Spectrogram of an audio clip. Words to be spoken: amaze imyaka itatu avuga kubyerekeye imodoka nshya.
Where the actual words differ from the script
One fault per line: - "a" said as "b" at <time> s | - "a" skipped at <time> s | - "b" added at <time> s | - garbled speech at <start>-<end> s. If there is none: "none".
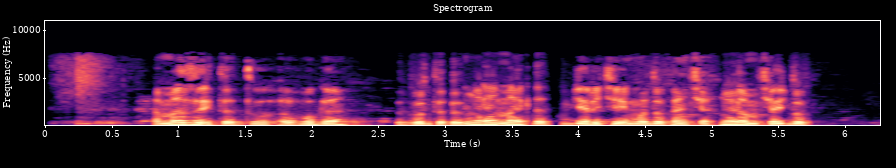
- "imyaka" skipped at 1.2 s
- garbled speech at 2.6-3.8 s
- garbled speech at 5.1-5.7 s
